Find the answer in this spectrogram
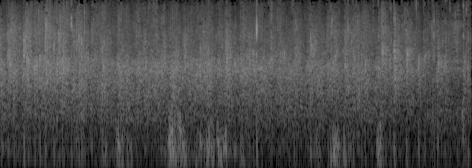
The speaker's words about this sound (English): So would you welcome with me, we had three in the first service, would you welcome with me three people up here on the stage that we want to share with in baptism today. Would you give them a big, bold round of applause?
